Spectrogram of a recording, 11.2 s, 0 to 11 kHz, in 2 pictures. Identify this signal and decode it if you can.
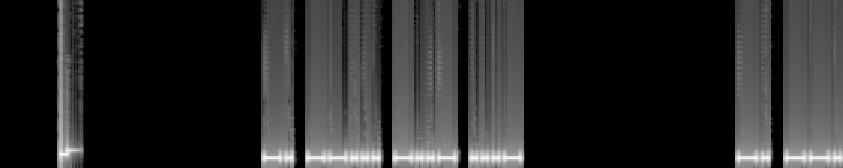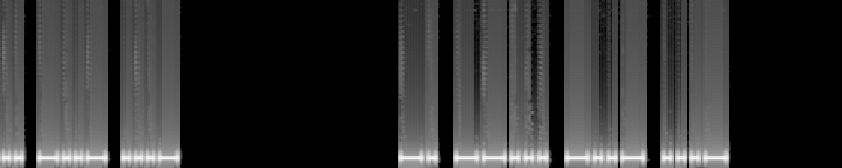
Morse code, heard as a keyed tone, about 29 wpm, 700 Hz. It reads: N7XV N7XV N7XV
